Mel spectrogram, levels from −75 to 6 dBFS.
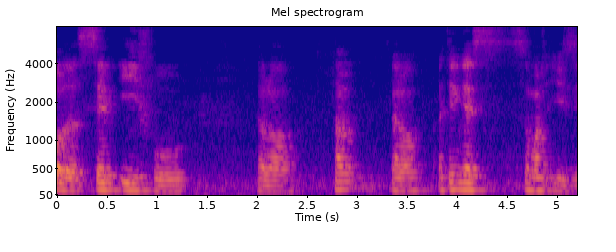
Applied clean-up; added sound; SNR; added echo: none; none; none; none.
